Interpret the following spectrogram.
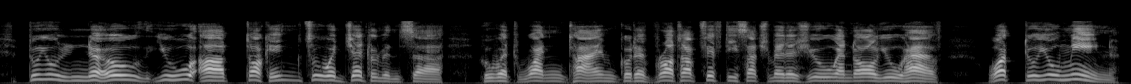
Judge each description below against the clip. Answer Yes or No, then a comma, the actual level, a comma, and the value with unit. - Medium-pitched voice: Yes, medium, 170 Hz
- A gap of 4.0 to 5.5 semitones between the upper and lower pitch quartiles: Yes, average, 4.9 semitones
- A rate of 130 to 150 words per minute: No, average, 170 wpm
